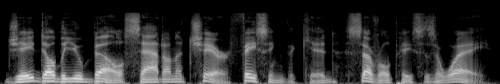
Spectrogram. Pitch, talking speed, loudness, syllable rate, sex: 110 Hz, 155 wpm, -18 LUFS, 3.8 syllables/s, male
